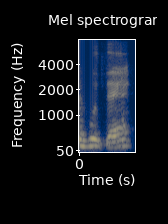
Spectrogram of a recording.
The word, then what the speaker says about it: Rudé: George George Rudé. R U D E.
